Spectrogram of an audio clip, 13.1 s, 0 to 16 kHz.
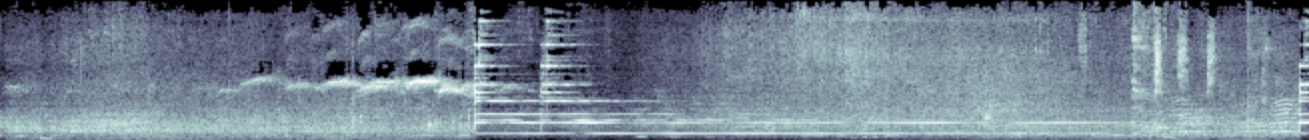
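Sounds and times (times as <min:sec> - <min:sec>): crowd murmur: 0:00.0 - 0:13.0
cyclists passing: 0:00.0 - 0:13.0
street noise: 0:00.0 - 0:13.0
steady high-pitched tone: 0:04.7 - 0:13.0.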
